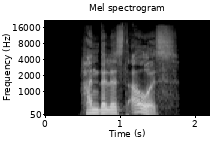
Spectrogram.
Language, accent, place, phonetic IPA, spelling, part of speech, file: German, Germany, Berlin, [ˌhandələst ˈaʊ̯s], handelest aus, verb, De-handelest aus.ogg
- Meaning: second-person singular subjunctive I of aushandeln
